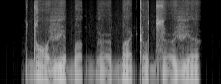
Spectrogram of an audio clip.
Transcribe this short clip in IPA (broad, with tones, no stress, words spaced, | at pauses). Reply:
dɔ˥˩ vʲə˥˩ɓʌ˩ ɡ͡bə˞˩ ɓʌ˥˩ʈʊ˧d͡zə˞˩vʲə˥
